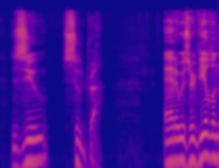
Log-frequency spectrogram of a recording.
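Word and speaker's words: Ziusudra: the the zhu zi you pronounce that zhu sudra and it was revealed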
